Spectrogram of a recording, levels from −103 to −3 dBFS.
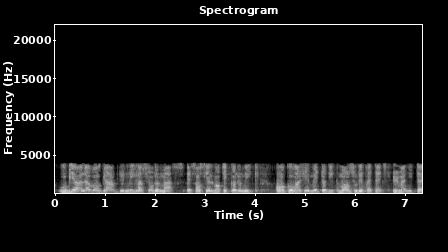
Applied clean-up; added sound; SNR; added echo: neural separator model SepFormer DNS4.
